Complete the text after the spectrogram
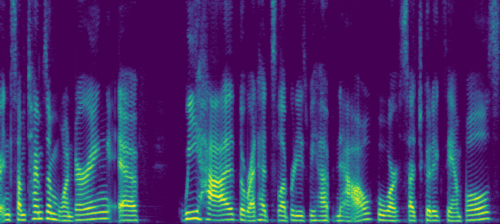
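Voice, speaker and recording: In a very clean recording with a silent background and a dry, close sound with no echo, a woman uses a normal speaking voice, fairly low in pitch, with ordinary pitch variation at a moderate pace. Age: 30s. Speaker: podcast co-host. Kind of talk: casual chat.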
